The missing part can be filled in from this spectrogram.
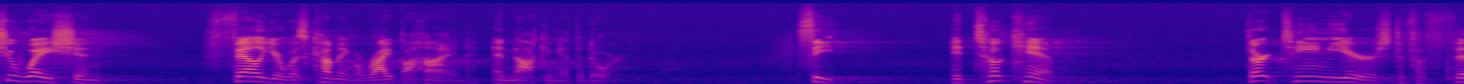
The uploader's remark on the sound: Recorded live during our Sunday morning service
